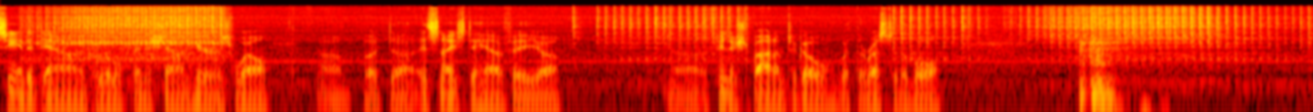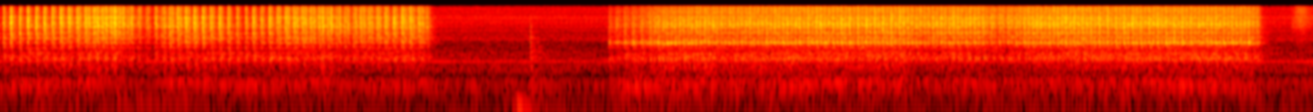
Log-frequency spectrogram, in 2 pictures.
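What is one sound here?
A lathe spins with a steady hum.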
